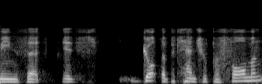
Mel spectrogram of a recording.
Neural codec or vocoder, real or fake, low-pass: none; real; 5.4 kHz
